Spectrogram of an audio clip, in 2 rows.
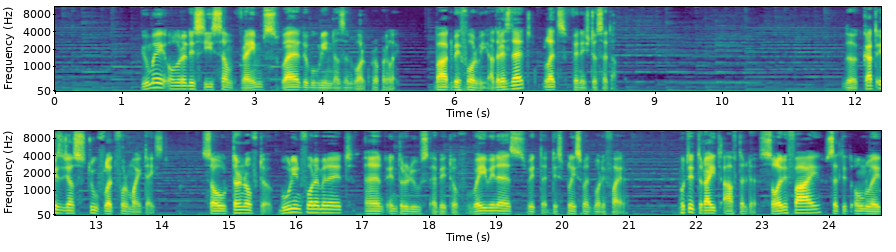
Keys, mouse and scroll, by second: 0.8 right click, 3.9 click, 5.5 middle click, 8.2 middle click, 16.2 click, 17.2 click, 18.9 space, 19.3 click, 20.0 click, 20.5-22.0 drag, 22.8 click, 24.2-24.7 drag.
